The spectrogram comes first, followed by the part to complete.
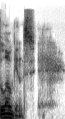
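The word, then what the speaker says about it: Loggains: probably be low gains yeah but now it's Logan's all right so you mentioned we got Spencer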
